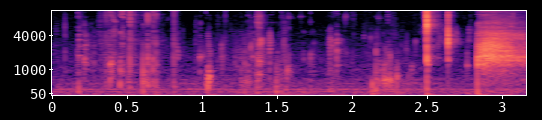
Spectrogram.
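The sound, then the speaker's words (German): Someone takes a sip of a drink with soft, wet mouth clicks and gulps, ending in a short breathy burst. Faint and close. “Aber warte mal kurz einen Schluck. Will ich die Kehle benetzen.”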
